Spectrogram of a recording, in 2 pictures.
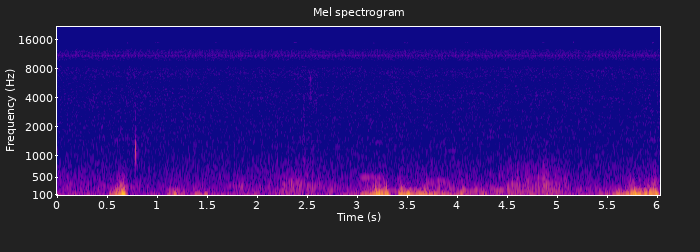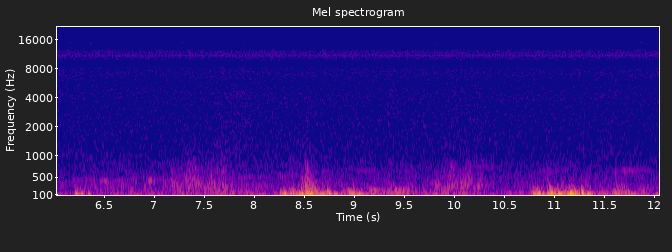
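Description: A small bird chirps softly now and then.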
